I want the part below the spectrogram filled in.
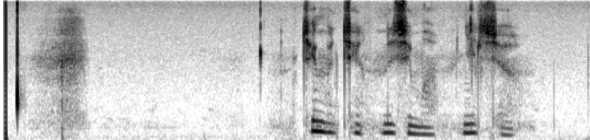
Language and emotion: Russian, sad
